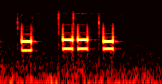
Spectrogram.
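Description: Touch-tone telephone keypad dialing: four short, clean DTMF beeps in an uneven rhythm, one then a quick run of three, heard close and alone with no ringing.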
